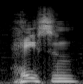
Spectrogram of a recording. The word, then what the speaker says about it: hasten: it wow okay um generally the t is silent in like soften hasten hasten yeah it's not something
